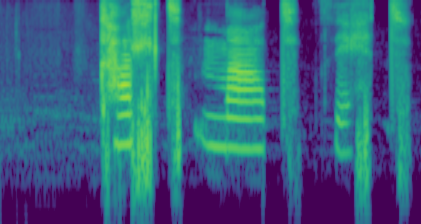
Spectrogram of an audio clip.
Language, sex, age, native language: Icelandic, female, 18-19, Icelandic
